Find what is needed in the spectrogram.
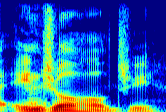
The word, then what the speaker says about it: angelology: Rumor has it, and I've heard that you've done some studies in geology. Is that how you pronounce it? – Yeah, angelology. – Angeology? – Angelology. – Angelology. Yeah.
